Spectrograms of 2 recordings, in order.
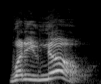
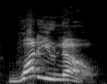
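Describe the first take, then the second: First: It is said forcefully, like an exclamation. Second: It is said forcefully, like an exclamation.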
